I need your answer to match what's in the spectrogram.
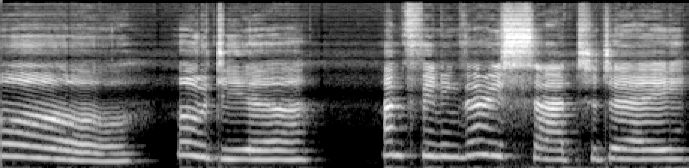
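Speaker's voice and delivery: sighing, yawning speech with long drawn-out "oh". Demonstrating a move back into a legit lyrical style with yawn-sigh speech. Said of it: "I might do the yawn sigh".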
